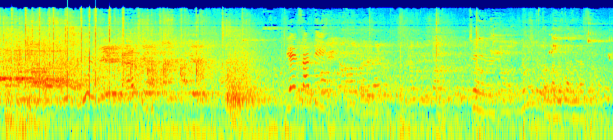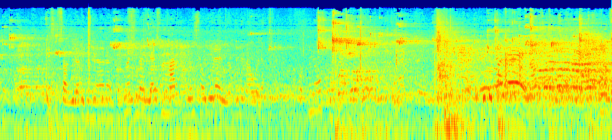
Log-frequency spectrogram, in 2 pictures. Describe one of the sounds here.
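Spectators cheer and chatter in the stands.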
